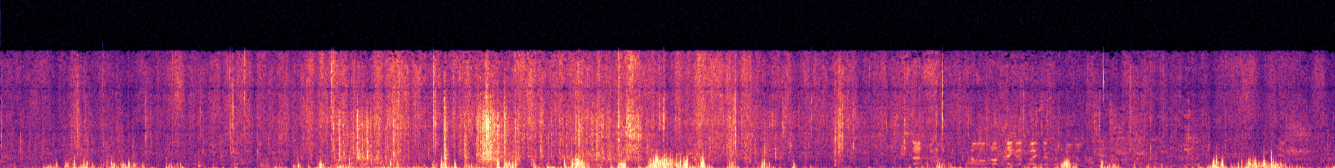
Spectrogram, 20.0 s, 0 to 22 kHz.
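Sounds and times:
footsteps on gangway: 0:00.0 - 0:20.0
wind rumbling on microphone: 0:00.0 - 0:20.0.

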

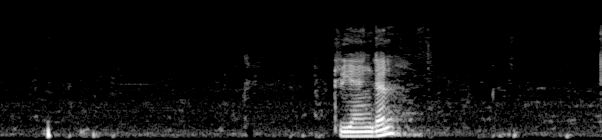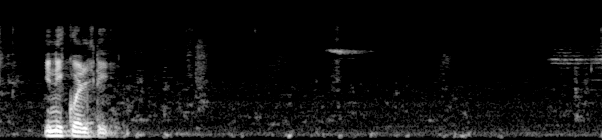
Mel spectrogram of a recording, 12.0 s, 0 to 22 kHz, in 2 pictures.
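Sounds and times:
short high squeak: 0:09.3 - 0:09.9, 0:11.5 - 0:12.0.

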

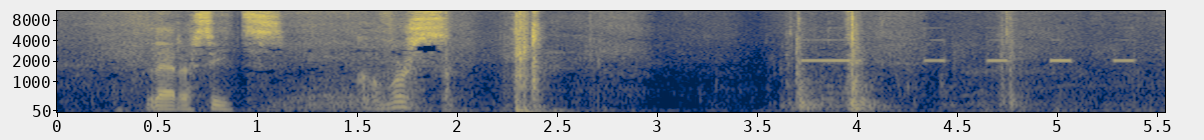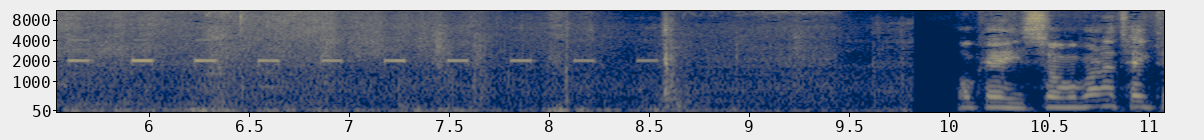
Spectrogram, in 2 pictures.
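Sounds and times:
door clunks: 0:03.6 - 0:05.0, 0:08.4 - 0:08.8
electronic warning beeps: 0:03.7 - 0:08.6.

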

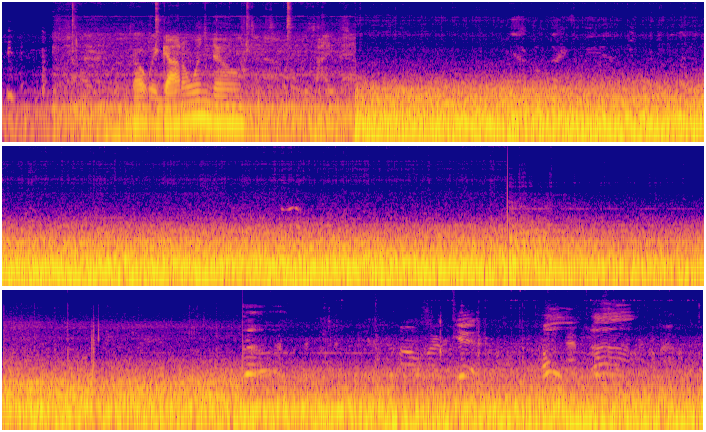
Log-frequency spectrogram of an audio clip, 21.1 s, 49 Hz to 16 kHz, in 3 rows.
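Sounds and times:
jet engines rumbling: 0:00.0 - 0:21.0.

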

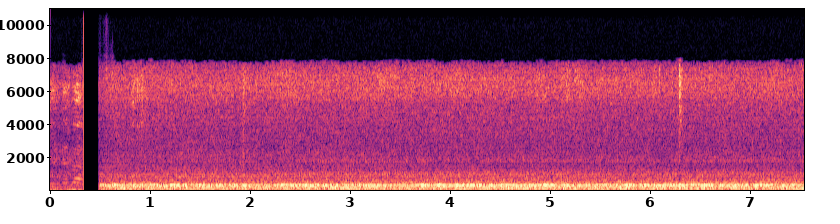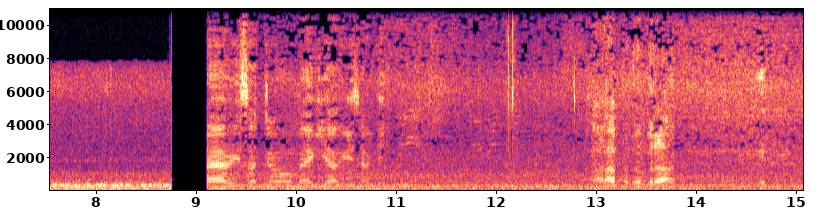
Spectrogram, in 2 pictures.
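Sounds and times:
jet airliner cabin rumble: 0:00.0 - 0:15.0.

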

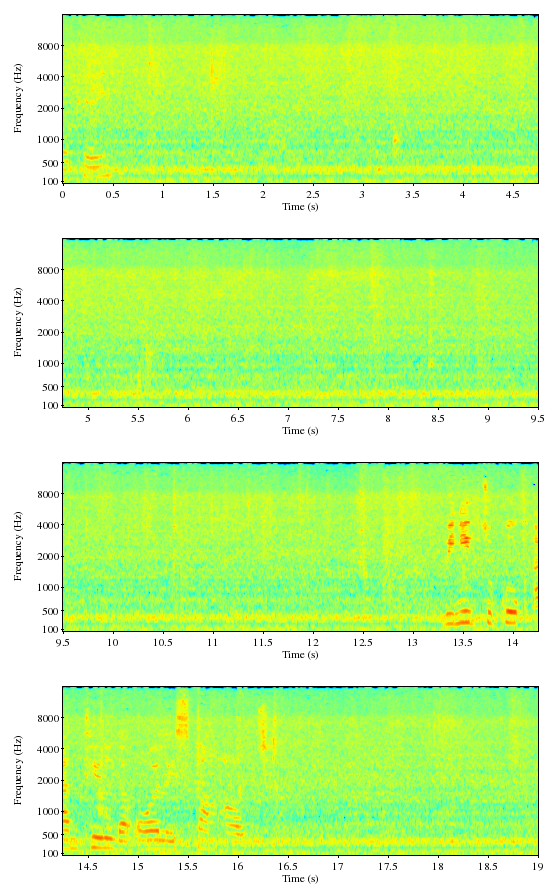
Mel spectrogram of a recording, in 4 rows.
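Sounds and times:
low machine hum: 0:00.0 - 0:19.0
paste frying in a wok: 0:00.0 - 0:19.0
wooden spatula scraping wok: 0:12.3 - 0:13.1.

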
